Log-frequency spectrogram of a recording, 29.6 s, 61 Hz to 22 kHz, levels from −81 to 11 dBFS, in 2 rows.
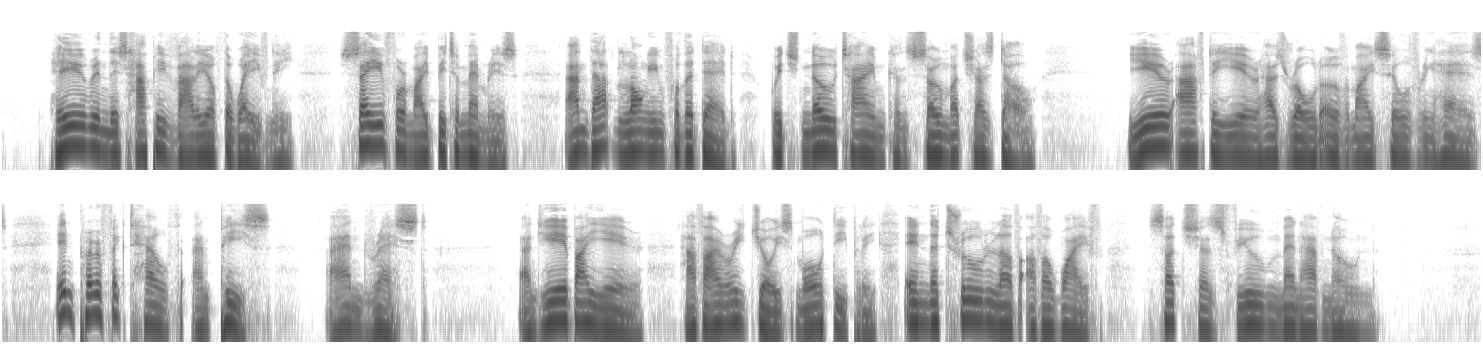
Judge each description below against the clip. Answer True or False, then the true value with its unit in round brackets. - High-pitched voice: False (100 Hz)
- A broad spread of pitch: False (4.0 semitones)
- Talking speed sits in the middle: False (130 wpm)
